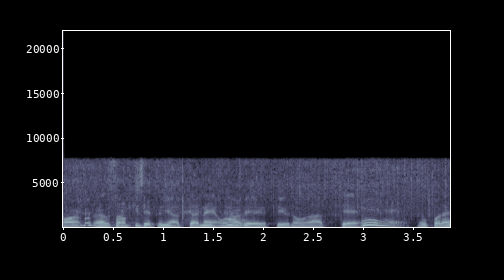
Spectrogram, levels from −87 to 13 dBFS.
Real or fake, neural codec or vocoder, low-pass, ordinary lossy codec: fake; codec, 16 kHz, 8 kbps, FunCodec, trained on Chinese and English, 25 frames a second; none; none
